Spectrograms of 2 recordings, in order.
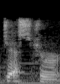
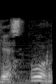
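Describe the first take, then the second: First: The starting j is released strongly with rounded lips. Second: The starting j is soft, Indonesian style. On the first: The speaker calls it right. "tapi gesture" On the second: The speaker calls it wrong. "bukan bukan gestur"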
